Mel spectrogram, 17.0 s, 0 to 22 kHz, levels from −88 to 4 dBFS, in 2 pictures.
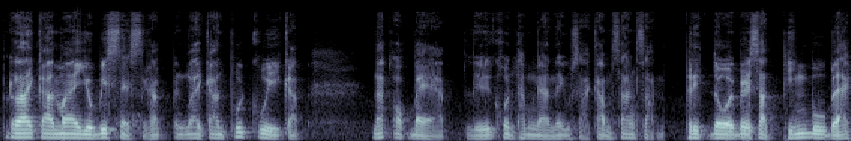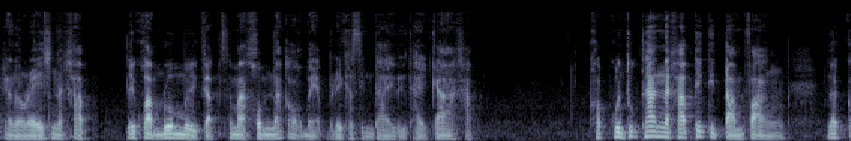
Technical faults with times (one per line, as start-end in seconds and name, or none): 7.42-7.48 short concealed packet loss
7.85-8.52 repeated packet loss (robotic sound)
9.26-9.55 repeated packet loss (robotic sound)
10.11-10.42 short concealed packet loss
10.92-10.96 short concealed packet loss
